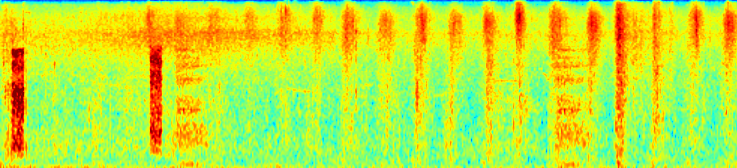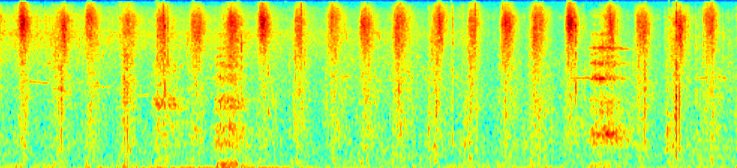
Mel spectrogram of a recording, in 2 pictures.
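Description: Footsteps rustle steadily through dry grass.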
